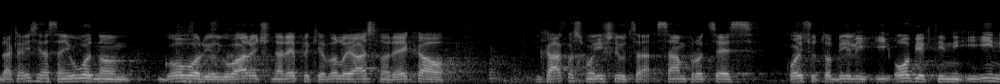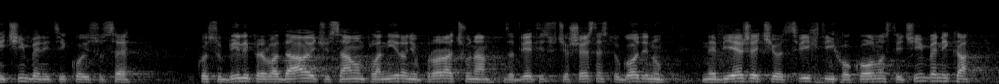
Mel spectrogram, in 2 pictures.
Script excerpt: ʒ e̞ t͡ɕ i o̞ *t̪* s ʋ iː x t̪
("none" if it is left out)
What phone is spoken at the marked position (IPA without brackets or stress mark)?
d̪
